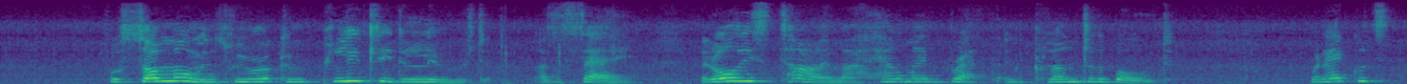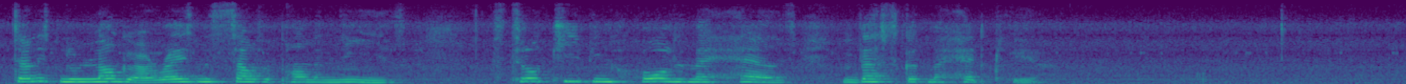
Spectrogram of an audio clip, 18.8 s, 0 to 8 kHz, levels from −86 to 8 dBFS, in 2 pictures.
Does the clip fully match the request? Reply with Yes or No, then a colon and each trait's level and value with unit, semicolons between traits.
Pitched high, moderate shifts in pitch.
Yes: very high, 260 Hz; average, 3.1 semitones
